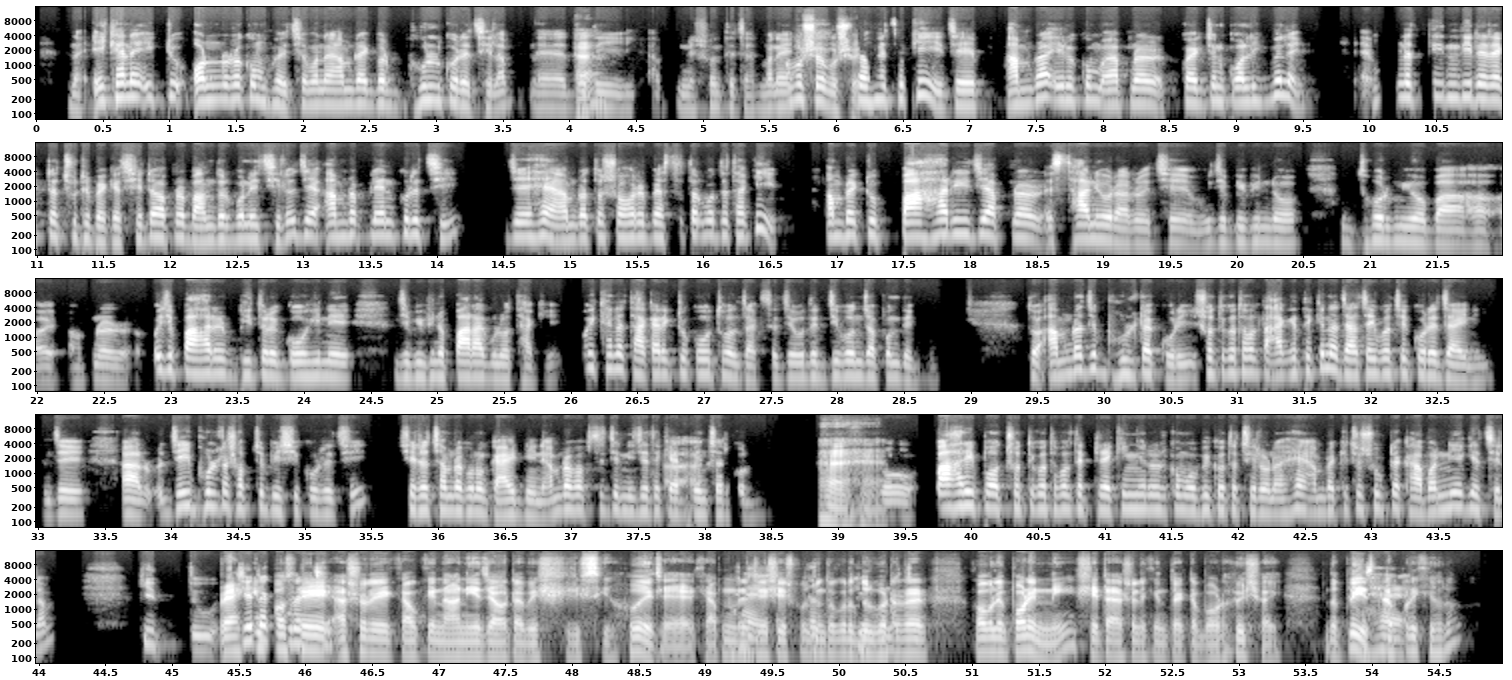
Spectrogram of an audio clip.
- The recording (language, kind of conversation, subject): Bengali, podcast, একাই ভ্রমণে নিরাপত্তা বজায় রাখতে কী কী পরামর্শ আছে?
- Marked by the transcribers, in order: other background noise; tapping; chuckle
